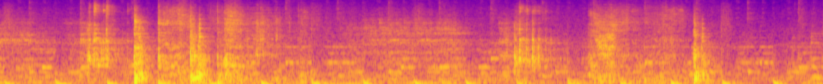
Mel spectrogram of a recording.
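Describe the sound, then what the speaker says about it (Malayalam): Peanuts dry-roast in washed sand in a pan, stirred with a metal spoon: gritty scraping and rattling with repeated clinks and knocks against the pan, close and continuous, with no talk. "ഉപ്പിന് പകരം നമ്മൾ നല്ല മണൽ പിന്നെ കഴുകി വൃത്തിയാക്കി എടുത്തിട്ട് ഇങ്ങനെ വറുത്തെടുക്കാം"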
